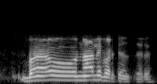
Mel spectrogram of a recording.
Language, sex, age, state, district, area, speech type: Kannada, male, 45-60, Karnataka, Udupi, rural, conversation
